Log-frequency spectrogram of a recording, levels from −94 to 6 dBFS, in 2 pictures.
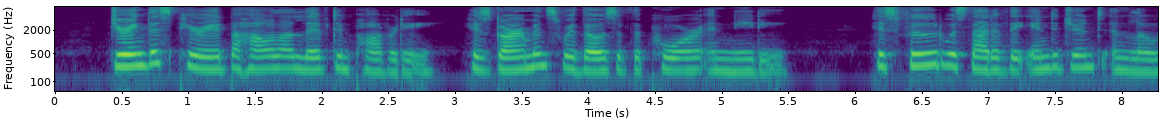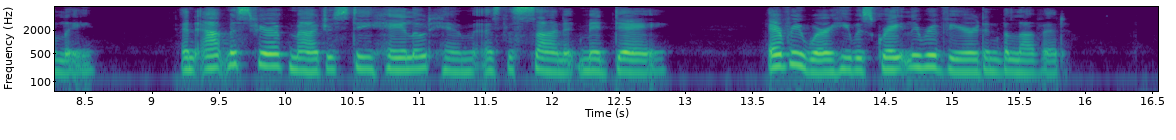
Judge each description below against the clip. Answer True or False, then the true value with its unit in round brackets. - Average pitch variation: True (3.3 semitones)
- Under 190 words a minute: True (160 wpm)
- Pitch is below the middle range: False (200 Hz)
